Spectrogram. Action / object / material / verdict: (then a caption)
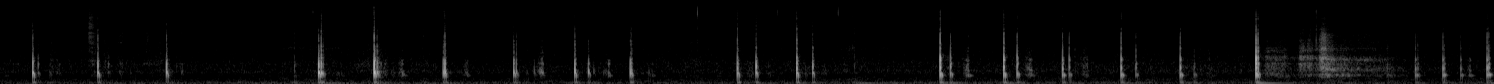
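tap / cardboard box tapped with metal picks / cardboard / none. Metal claw fingertip picks tap and trace the printed image on the lid of a grey printed Neewer cardboard product box. Short, crisp ticks sound at an irregular pace. Around 13 seconds there is a brief soft scraping swipe before the tapping resumes.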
